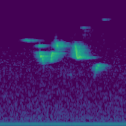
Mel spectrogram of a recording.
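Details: Nightingale song heard in a forest, a series of loud, fluty, slurred notes rising and falling, closing with a lower short chirp, with a quiet low hum throughout.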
